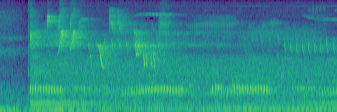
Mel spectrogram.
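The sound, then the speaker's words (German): A European turtle dove's soft, low purring coos roll out in several repeated phrases, while other birds chirp and twitter brightly in the background of an outdoor scene. “Hören wir uns mal an, wie die Turteltaube eigentlich klingt.”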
